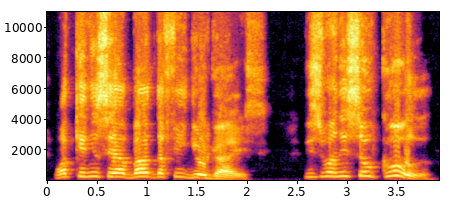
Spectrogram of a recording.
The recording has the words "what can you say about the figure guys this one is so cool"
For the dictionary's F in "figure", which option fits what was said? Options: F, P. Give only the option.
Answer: F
